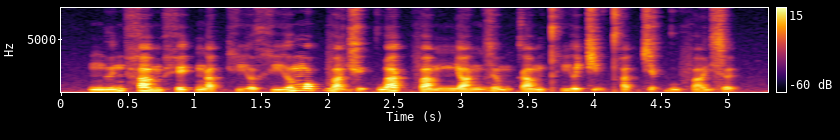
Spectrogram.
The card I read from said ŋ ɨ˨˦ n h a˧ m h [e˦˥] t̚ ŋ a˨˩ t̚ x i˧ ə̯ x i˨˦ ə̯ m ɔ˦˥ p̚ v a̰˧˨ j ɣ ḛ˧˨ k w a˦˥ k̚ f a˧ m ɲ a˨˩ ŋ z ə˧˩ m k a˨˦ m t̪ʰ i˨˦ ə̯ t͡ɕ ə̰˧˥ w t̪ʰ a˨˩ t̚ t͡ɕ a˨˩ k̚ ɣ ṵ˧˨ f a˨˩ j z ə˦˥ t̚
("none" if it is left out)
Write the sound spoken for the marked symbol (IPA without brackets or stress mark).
e˦˥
